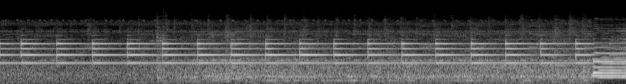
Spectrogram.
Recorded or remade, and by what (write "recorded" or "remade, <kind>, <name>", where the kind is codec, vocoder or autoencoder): recorded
